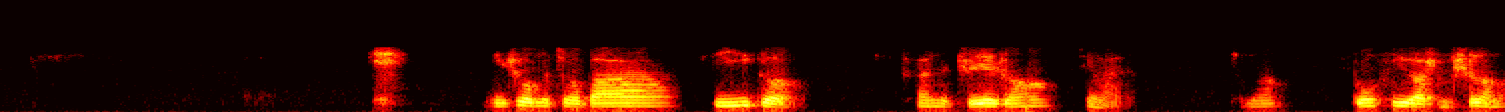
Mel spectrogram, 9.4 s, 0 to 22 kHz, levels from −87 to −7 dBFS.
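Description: The speech has passed through the GSM full-rate codec throughout. That codec rebuilds the voice from a vocal-tract model driven by regularly spaced pulses, keeping only a thinned excitation, and its plainly audible damage fits 13 kbps full-rate coding. The line band runs only from about 250 Hz to 3.4 kHz, so the sound is thin and boxy, and the coarse excitation lends the voice a buzzy, gravelly roughness.

Lost GSM frames occur at 6.40 to 6.43 s and again at 8.14 to 8.26 s. The decoder received bad frames and, for each, reused the last good frame's settings. The first gap, a single 20 ms frame, leaves a brief rough smear. The second, about 120 ms long, which fits six lost frames, turns into an audible metallic ring before the speech resumes.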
